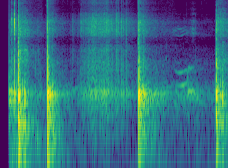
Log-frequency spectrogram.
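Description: Aerial firework shells bursting: a quick pair of sharp bangs at the start, another about half a second in and one more near a second and a half, with crackling between them.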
